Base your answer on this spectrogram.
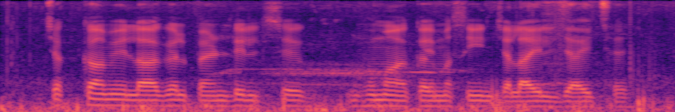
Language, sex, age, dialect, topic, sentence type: Maithili, male, 25-30, Bajjika, agriculture, statement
